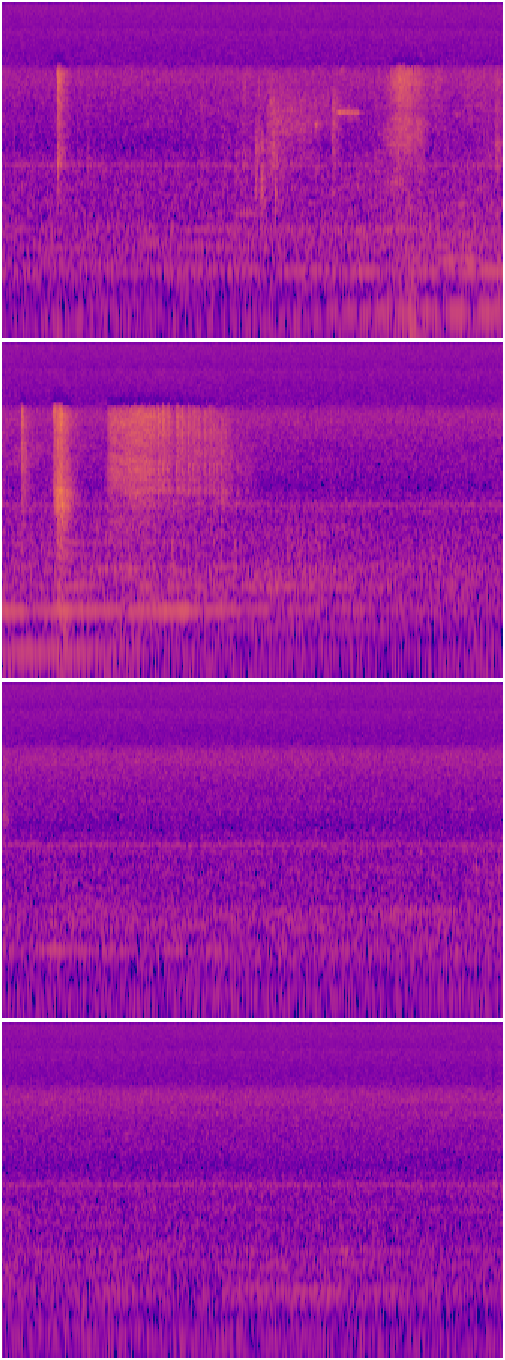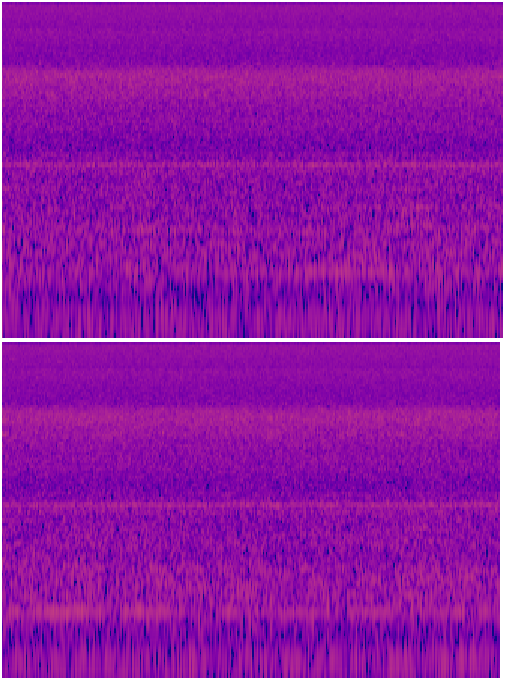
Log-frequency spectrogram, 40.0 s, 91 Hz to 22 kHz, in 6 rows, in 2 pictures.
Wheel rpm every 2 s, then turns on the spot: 0, 0, 0, 0, 0, 0, 0, 0, 0, 0, 0, 0, 0, 0, 0, 0, 0, 0, 0, 0.
none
